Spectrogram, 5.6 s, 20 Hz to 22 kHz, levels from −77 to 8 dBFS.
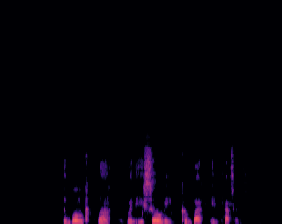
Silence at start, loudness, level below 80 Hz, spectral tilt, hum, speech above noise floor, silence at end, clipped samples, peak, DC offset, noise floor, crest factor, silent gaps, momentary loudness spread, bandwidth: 1.25 s; -31 LUFS; -76 dBFS; -5 dB/octave; none; 58 dB; 0.9 s; under 0.1%; -14 dBFS; under 0.1%; -88 dBFS; 20 dB; none; 17 LU; 8 kHz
